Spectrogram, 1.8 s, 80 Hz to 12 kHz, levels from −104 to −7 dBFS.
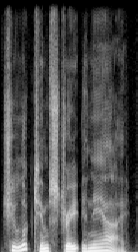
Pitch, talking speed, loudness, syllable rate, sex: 140 Hz, 230 wpm, -15 LUFS, 5.0 syllables/s, male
